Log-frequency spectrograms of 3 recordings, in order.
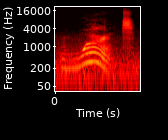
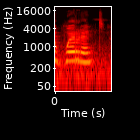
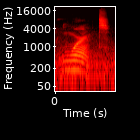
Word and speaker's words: weren't: Pero no saben que se pronuncia weren't. Dilo conmigo en casa. Se pronuncia con una sílaba. My parents weren't. Nada de weren't. Es my parents weren't.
